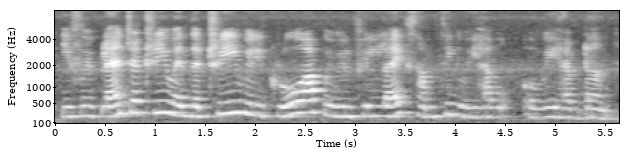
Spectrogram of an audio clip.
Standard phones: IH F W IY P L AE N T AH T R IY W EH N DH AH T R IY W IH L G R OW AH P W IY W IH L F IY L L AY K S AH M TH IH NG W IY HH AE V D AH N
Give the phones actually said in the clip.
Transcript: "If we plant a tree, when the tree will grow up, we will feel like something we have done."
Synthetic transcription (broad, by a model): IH F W IY P L AE N T AH T R IY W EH N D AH T R IY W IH L G R OW AH P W IY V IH L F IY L L AY K S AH M T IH NG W IY HH AE V D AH N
